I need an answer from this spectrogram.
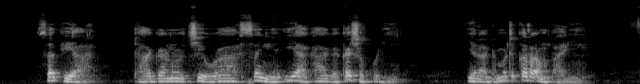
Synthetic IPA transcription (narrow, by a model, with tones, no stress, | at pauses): sɐ˦ɸɪ˨jaː˨ | ta˦ɡaː˦noː˦t͡ʃeː˦˨waː˦sɐ˦˨ɲja˨ʔɪ˦jaː˨kaː˦ɡa˨kɐ˦ʃe˨kʷʊ˦ɗiː˦ | jɐ˦naː˨da˨mʊ˦tʊ˦kʼɐ˦rʔa̰˨mɸaː˨niː˦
